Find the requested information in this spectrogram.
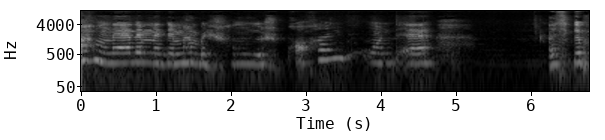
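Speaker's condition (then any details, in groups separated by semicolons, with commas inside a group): Ataxia; ataxia affecting hands and fingers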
